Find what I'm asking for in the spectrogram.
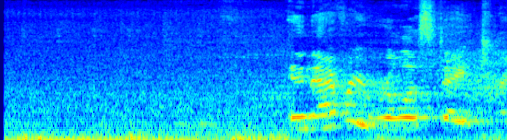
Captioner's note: cars driving past create background noise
